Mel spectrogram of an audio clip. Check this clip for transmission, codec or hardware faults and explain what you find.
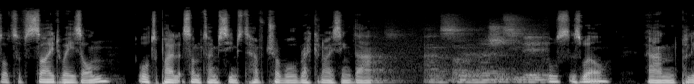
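One fault stands out: a switch to a distant microphone from 3.73 s to 5.48 s, starting right after "to have trouble recognizing". The speech abruptly turns roomy and hollow, thinner in the bass and about 10 dB quieter, with room noise rising to roughly 20 dB below the speech. The likely cause is that the close microphone's feed dropped out and a farther microphone carried the signal until the close one returned, equally abruptly.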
